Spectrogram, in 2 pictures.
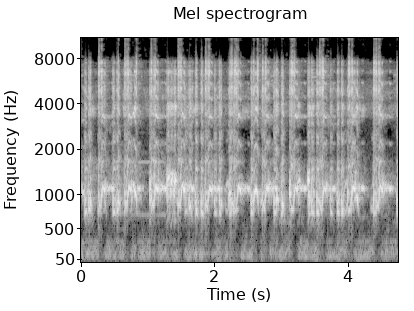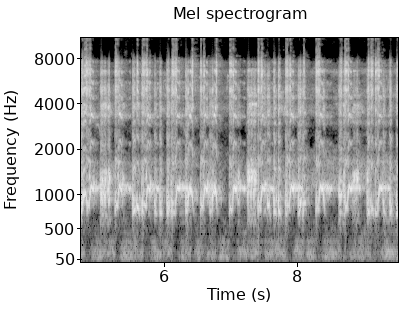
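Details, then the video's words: Barred rail giving harsh, nasal, honking notes in a rapid, unbroken series, several calls overlapping into a raucous chorus; a sound used as a lure for bird hunting. "HONI NG TIKLING SOUND EFFECT"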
